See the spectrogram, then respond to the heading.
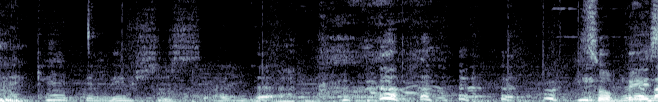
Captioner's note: laughs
